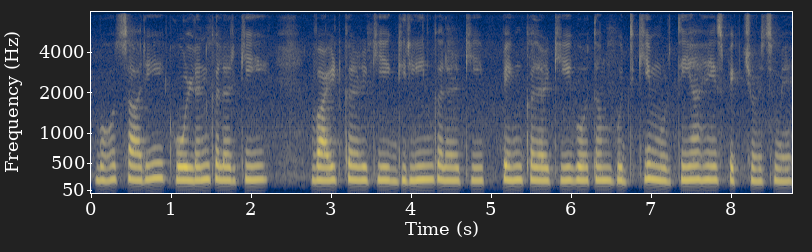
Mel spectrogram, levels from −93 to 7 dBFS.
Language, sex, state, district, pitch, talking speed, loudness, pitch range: Hindi, female, Bihar, Gaya, 220 Hz, 150 wpm, -17 LUFS, 215-230 Hz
